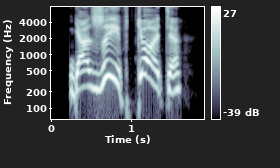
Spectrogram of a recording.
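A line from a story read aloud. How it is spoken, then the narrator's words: Joyful shout. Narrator (Russian): радостно закричал Свен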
